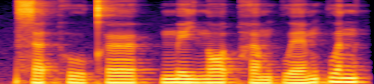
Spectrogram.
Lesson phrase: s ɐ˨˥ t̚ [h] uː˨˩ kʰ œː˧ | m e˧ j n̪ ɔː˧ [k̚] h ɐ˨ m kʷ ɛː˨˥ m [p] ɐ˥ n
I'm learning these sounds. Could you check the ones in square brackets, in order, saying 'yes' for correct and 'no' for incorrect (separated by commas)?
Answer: yes, no, no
